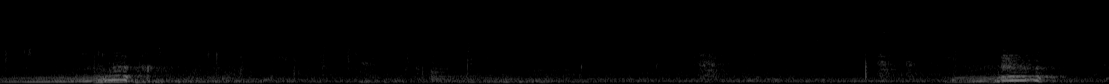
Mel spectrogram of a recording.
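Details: Cows lowing in a traditional English cattle yard on a winter afternoon, after the calves were separated from their mothers, recorded with a matched pair of Rode M5 microphones. Two low, harmonic moos, one early and one near the end, over shuffling and a steady hum.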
